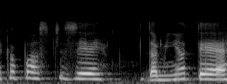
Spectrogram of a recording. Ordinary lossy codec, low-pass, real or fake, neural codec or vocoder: none; none; real; none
